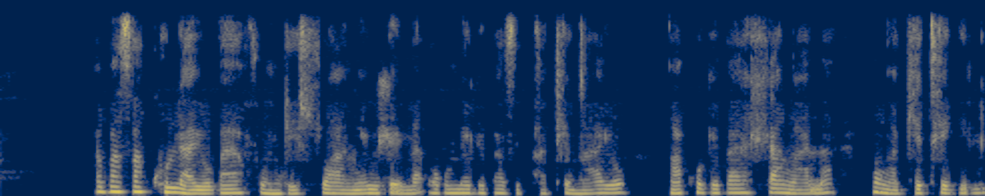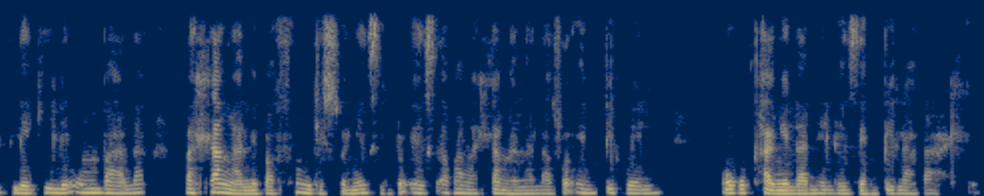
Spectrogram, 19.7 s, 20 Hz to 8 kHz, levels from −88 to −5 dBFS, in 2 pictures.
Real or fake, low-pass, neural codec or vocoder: real; 7.2 kHz; none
